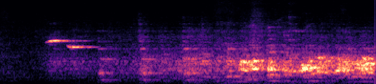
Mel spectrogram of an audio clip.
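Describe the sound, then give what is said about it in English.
Several backyard chickens cluck and murmur together, a busy overlapping chatter that grows louder and denser, opened by a brief high whistling note. “Over time, they raise chickens in their backyard, feeding them kitchen scraps.”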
